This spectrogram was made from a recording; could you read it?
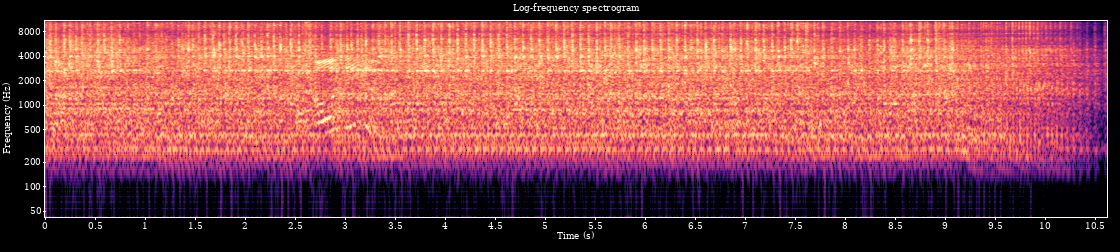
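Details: Echo PB755-ST backpack blower after a carburetor replacement. Before the swap it barely ran and quit when throttled or taken off choke, with a bad diaphragm suspected. It now holds a steady, even high two-stroke drone before shutting off: normal running.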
